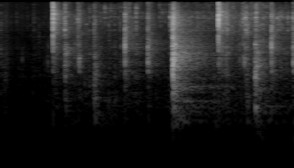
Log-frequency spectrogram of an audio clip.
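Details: Bicycle rear derailleur after high limit screw adjusted (backed off until quiet in second cog), shifting tested roughly: crisp separate clicks as chain moves across cogs, no lingering rattle or grinding; normal shifting.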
